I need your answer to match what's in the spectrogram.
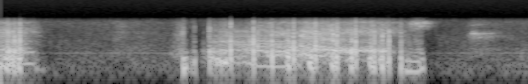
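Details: Adult woman snoring while asleep: loud, rough, rattling snorts on each breath with quiet pauses between.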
